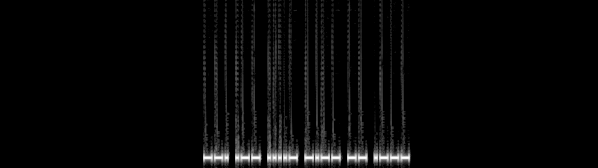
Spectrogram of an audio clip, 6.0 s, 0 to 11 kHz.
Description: Morse code, heard as a keyed tone, about 47 wpm, 700 Hz. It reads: GW4YMJ
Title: DXCC-100 Call Signs - 6 Characters - 45wpm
